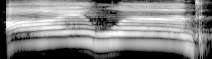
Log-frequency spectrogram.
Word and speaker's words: island: 我们住在这个城市的海岸附近，所以经常去钓鱼。再来，我刚刚有提醒大家要特别注意它的发音，这个字就是 island， s 不发音哦，就是岛屿，它是一个名词。We took a boat to a small island and spent the day playing on the beach.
